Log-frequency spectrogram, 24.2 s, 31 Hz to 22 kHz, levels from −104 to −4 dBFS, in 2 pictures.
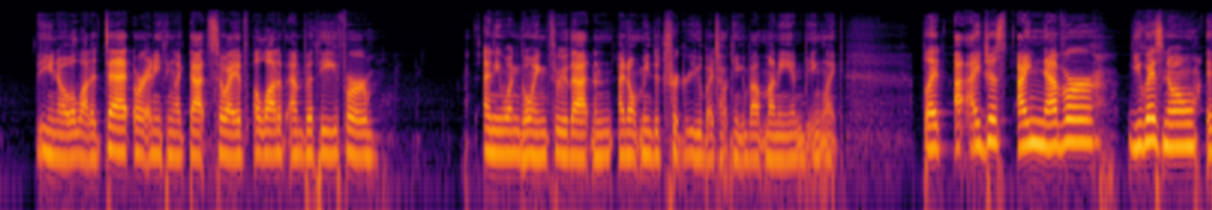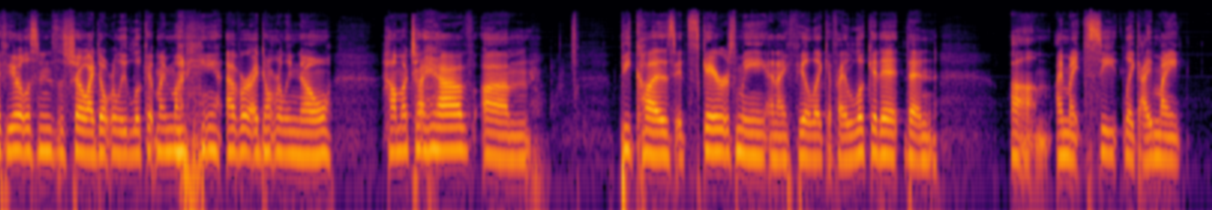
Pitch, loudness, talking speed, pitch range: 185 Hz, -26 LUFS, 220 wpm, 170-200 Hz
